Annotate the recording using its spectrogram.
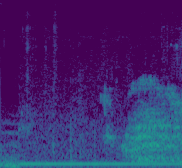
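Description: A faint animal-like growl from a creature hidden in a trash can in the episode's soundtrack. It swells and fades over about a second near the end, over a steady low hum.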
